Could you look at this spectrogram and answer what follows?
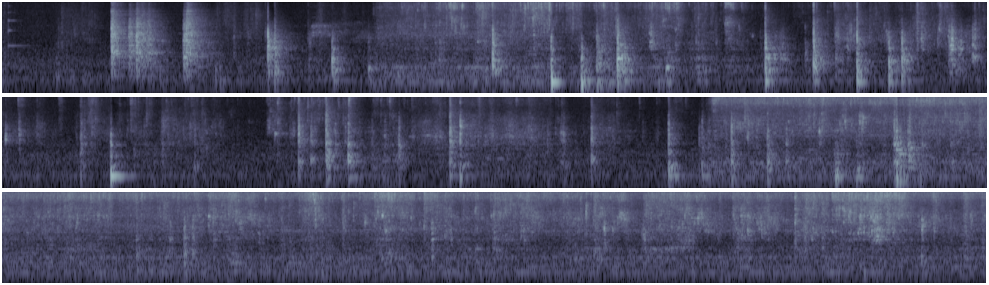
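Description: Dishes knocking and clattering as bowls are handled in a stainless steel kitchen sink, with water splashing. About halfway through, the tap opens fully and runs steadily into the sink over a plastic bowl of greens being rinsed.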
